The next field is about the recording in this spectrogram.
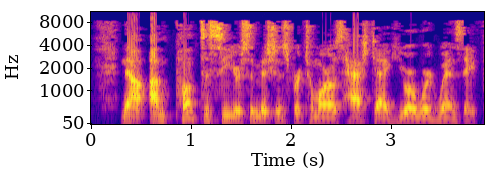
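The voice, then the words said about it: Hoarse, mostly lost voice. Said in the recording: “I lost my voice. Yep, I was outside in the cold yesterday, not wearing my jacket”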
